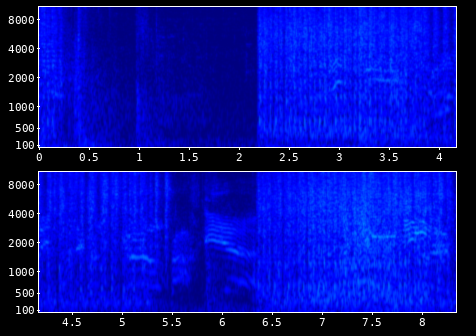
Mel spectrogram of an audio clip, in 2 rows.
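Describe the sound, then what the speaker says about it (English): Maxim and MG42 machine guns trade fire in a video game, a faint, distant, continuous rattle of rapid bursts with brief pauses, sustained throughout. "Maxim, MG42 firing at each other"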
